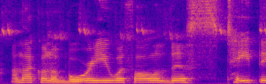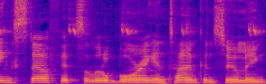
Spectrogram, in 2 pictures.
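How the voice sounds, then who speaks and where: Over noticeable background noise, a woman speaks at a moderate pace in a very deep, low pitch. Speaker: DIY crafts youtuber. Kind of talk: tutorial. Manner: casual.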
